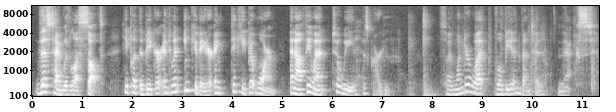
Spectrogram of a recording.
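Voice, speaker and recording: A woman reading a children's story aloud in an expressive, dramatic way, with asides to her listeners. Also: on the low side. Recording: echoey, roomy sound.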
